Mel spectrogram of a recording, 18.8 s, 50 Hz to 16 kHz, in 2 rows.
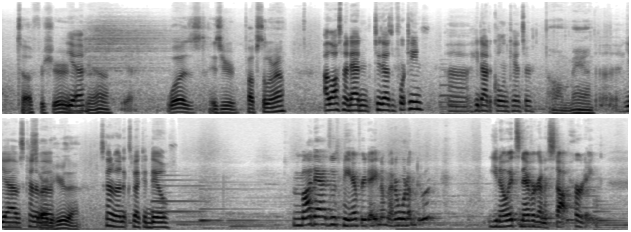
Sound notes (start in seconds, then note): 12.1 sad music; 13.8 tearfully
